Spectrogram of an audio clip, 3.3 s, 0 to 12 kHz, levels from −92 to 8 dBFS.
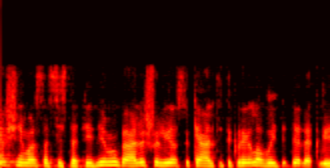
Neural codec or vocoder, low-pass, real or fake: codec, 16 kHz, 4 kbps, FunCodec, trained on LibriTTS, 50 frames a second; 7.2 kHz; fake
